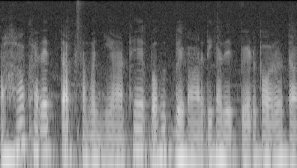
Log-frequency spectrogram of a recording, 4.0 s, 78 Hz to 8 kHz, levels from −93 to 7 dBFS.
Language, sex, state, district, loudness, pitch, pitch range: Chhattisgarhi, male, Chhattisgarh, Sarguja, -19 LUFS, 95 Hz, 90-105 Hz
